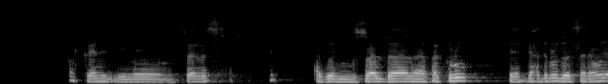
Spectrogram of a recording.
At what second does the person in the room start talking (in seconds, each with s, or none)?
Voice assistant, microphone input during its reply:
none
